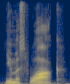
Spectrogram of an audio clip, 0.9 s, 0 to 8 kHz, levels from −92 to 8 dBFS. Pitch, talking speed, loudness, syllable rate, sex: 95 Hz, 205 wpm, -18 LUFS, 4.0 syllables/s, male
